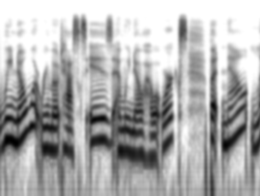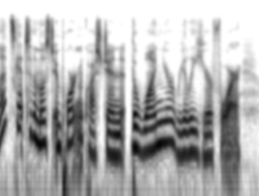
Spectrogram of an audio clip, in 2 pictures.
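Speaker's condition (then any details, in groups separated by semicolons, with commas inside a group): No condition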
